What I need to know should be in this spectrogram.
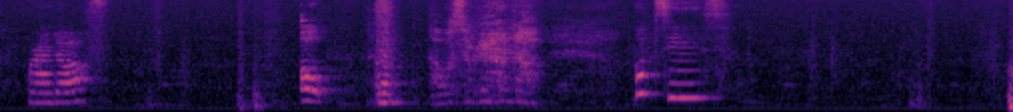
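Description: Bare feet thump on a carpeted floor during cartwheels.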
